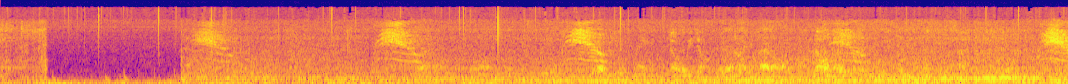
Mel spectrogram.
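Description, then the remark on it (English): A cat meows repeatedly, four or five drawn-out cries spaced a few seconds apart, heard from about four houses down a residential street, over a constant low rumbling background with some faint, indistinct voices. “We're down the street about four houses from where the cat is.”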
